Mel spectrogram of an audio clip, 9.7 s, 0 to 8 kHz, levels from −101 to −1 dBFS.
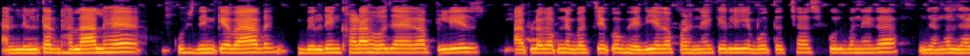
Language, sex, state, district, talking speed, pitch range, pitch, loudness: Hindi, female, Bihar, Jamui, 160 wpm, 190-210 Hz, 200 Hz, -17 LUFS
